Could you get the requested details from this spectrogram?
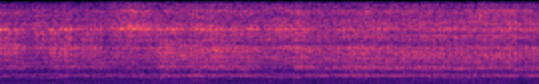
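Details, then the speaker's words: Band saw cutting clear pine in a straight cut with no pressure or curves: a steady, even, high-pitched rasp of the teeth, with no low bearing whine from twisting the blade. The consistent, even tone indicates a normal cut. "what you want to make sure you do when you hear that sound is be consistent you want a a consistent even tone and then you'll know listen to that that was it that was no pressure no curves"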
